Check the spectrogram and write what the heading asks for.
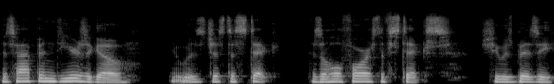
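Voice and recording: The background stays quiet. A natural voice reads aloud.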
